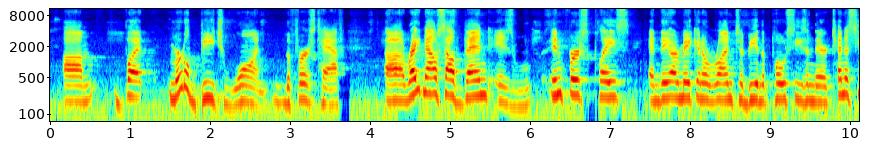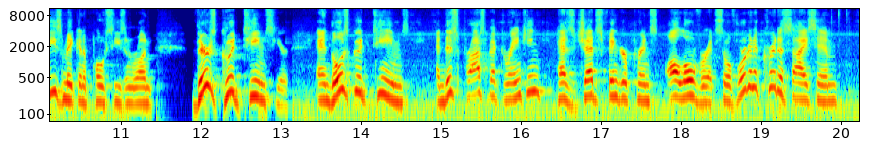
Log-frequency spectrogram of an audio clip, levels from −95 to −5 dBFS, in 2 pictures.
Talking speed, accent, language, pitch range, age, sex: 175 wpm, American, English, 170-230 Hz, 30-49, male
